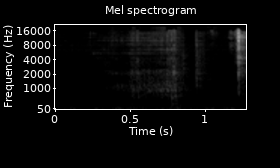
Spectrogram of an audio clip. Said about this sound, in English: cutting off the corners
